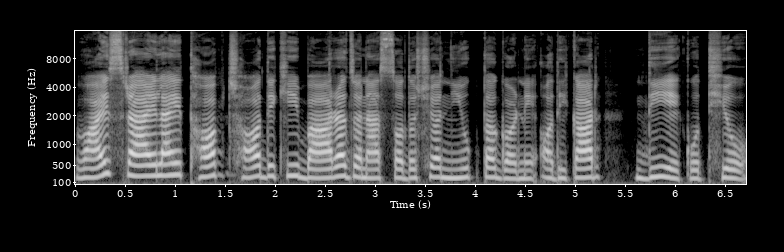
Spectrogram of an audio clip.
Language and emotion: Nepali, neutral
